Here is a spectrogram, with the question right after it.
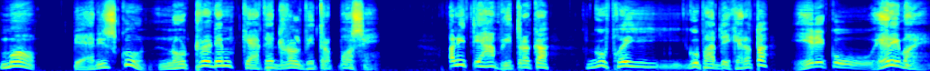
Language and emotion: Nepali, surprised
